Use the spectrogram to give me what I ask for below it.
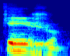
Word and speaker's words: queijo: A gente escreve queijo, mas pronuncia, a grande maioria das pessoas dizem queijo, porque o i semivogal desaparece, é absorvido pela vogal. A mesma coisa com beijo, com feira, com cadeira, série.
